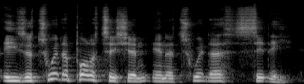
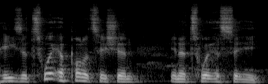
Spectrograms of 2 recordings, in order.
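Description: First: It is said in a put-on Mackem accent. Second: It is said in his normal accent.

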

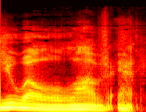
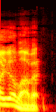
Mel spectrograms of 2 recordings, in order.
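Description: First: It is said slowly, with strong deliberate emphasis. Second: It is said lightly, in a casual offhand way. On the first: It is a confident, insistent promise. "she emphasizes the word" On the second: It is a passing, offhand remark. "Not like, oh"

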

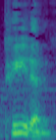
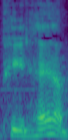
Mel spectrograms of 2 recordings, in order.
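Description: First: The h is dropped, running the words together. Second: The h in Ham is clearly pronounced.

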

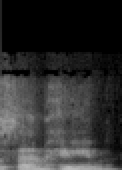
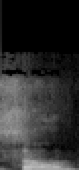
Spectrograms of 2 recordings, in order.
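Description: First: The word is said the American way. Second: The word is said the Irish way.

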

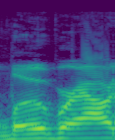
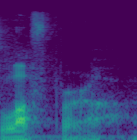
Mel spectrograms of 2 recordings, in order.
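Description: First: The name begins with a 'low' sound. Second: The name begins with a 'luff' sound. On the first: The speaker calls it wrong. "I didn't know how to pronounce it" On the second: The speaker calls it right. "it's Loughborough"

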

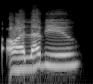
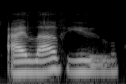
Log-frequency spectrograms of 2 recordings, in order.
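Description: First: It is said casually and superficially. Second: It is said with deep, heartfelt feeling.

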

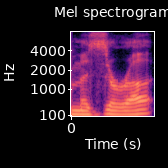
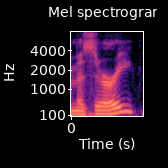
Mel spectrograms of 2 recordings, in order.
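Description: First: Said in a regional local pronunciation. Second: Said in the speaker's own plain pronunciation.

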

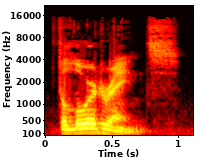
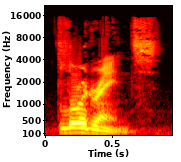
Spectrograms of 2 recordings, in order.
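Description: First: It is said in an American accent. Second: The same.

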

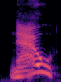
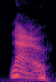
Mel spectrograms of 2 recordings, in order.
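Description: First: It is said in a Scottish accent. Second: It is said in an Irish accent. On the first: "Say Scottish accent first" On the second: "An Irish accent"

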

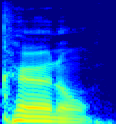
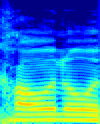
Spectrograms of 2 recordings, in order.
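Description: First: It is said with an r sound, like kernel. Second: It is said as spelled, like colon-el. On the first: This is the usual accepted way to say it. The speaker calls it wrong. "and not Colonel" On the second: This is the proposed new way to say it. The speaker calls it right. "Let's all start pronouncing it Colonel"

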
